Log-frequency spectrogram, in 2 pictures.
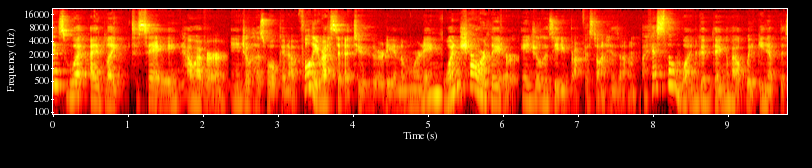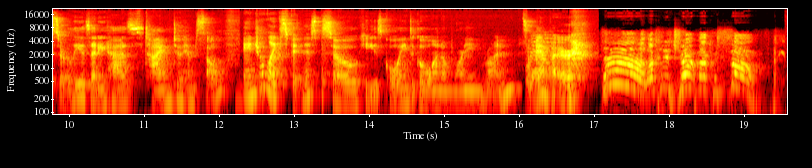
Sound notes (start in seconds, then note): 16.1 Metal Gear Solid alert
